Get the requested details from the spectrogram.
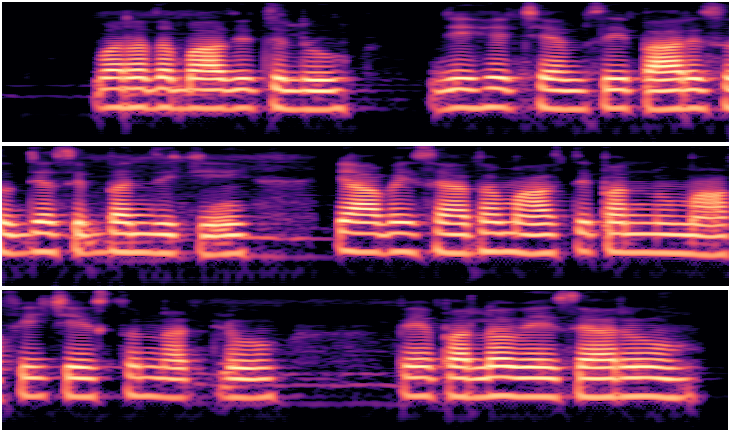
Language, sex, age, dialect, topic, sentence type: Telugu, female, 56-60, Central/Coastal, banking, statement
